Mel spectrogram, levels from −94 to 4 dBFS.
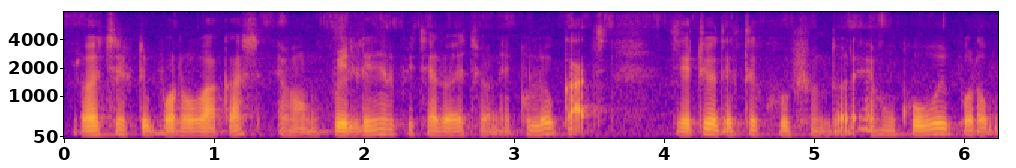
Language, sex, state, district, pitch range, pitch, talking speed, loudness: Bengali, male, Tripura, West Tripura, 90-110 Hz, 105 Hz, 185 wpm, -23 LUFS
